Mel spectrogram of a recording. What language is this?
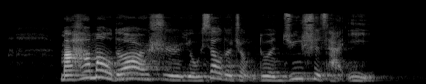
Chinese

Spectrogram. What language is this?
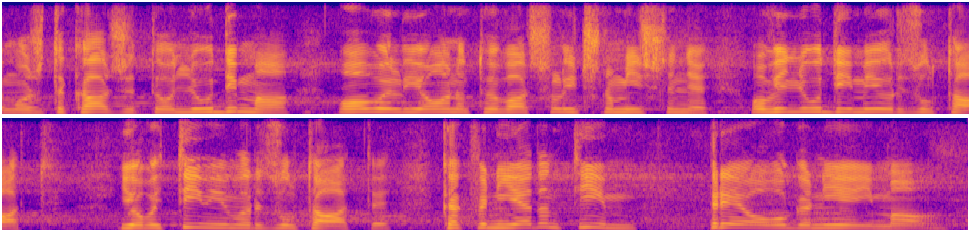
Serbian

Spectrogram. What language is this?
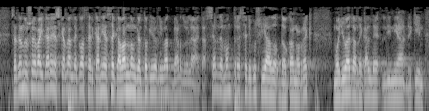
Basque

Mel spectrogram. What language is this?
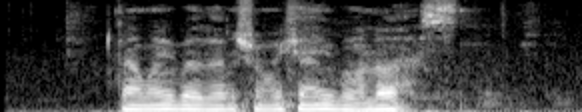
Persian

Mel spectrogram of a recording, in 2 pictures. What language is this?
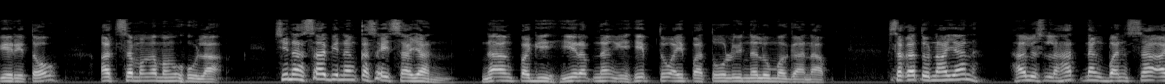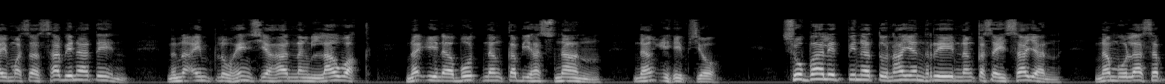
Filipino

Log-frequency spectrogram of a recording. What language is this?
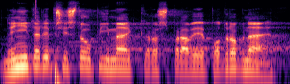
Czech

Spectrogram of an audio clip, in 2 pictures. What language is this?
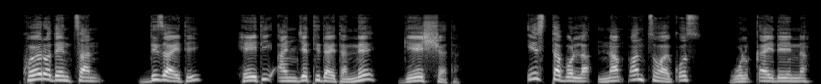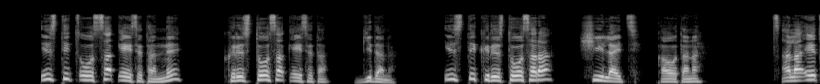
Gamo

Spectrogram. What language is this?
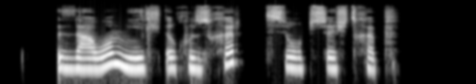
Adyghe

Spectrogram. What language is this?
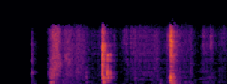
Chinese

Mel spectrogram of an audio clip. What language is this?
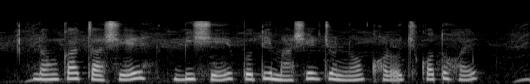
Bangla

